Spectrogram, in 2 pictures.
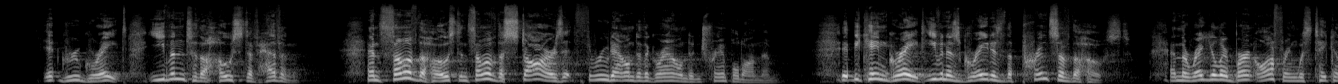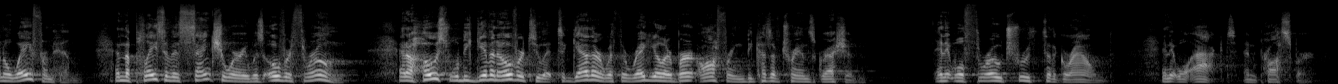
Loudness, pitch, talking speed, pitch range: -24 LUFS, 175 Hz, 205 wpm, 155-205 Hz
